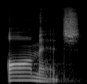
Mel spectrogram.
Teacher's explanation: In American English, I have heard people leave out the H, so to turn the H into a silent H and pronounce it as homage. Now, in the dictionary for the American pronunciation, they do list that as an alternative in the Cambridge Dictionary.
